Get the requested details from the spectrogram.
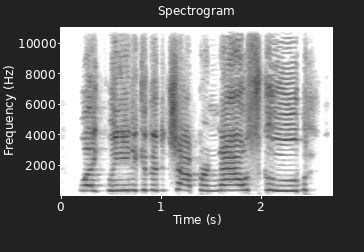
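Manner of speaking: very high, goofy cartoon slacker voice. Having asked to do Shaggy instead, the speaker launches into a Shaggy voice. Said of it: "Can we do that instead?".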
